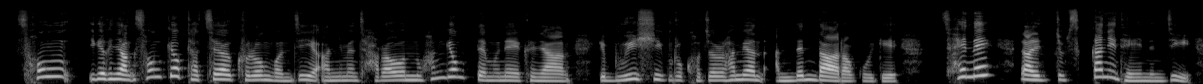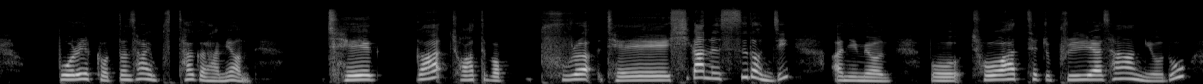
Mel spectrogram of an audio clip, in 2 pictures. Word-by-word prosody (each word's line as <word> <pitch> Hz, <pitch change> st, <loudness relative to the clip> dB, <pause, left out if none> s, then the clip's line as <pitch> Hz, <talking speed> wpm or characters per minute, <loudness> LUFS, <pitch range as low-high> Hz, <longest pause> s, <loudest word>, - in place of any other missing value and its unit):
성 365 Hz, +2 st, -1 dB, 0.2 s
이게 255 Hz, +2 st, +4 dB
그냥 235 Hz, -4 st, +5 dB
성격 350 Hz, -, -1 dB
자체가 225 Hz, +1 st, +2 dB
그런 205 Hz, -1 st, -1 dB
건지 180 Hz, +4 st, -2 dB
아니면 180 Hz, 0 st, -4 dB
자라 185 Hz, +2 st, -2 dB
온 200 Hz, +1 st, +1 dB
환경 315 Hz, -, -3 dB
때문에 180 Hz, -2 st, -2 dB
그냥 165 Hz, -3 st, -1 dB, 0.3 s
이렇게 175 Hz, -1 st, -3 dB
무의식으로 210 Hz, -1 st, -2 dB
'거절을 185 Hz, +2 st, -4 dB
하면 210 Hz, -1 st, +2 dB
안 165 Hz, +1 st, -3 dB
된다.'라고 170 Hz, -7 st, +3 dB
이게 150 Hz, 0 st, -4 dB, 0.4 s
세뇌가 360 Hz, -, +2 dB
좀 215 Hz, -2 st, -6 dB
습관이 340 Hz, +9 st, 0 dB
돼 175 Hz, -9 st, -2 dB
있는지 160 Hz, +1 st, -4 dB, 0.7 s
뭐 220 Hz, 0 st, +6 dB
이렇게 245 Hz, -3 st, +2 dB
어떤 210 Hz, +4 st, -2 dB
사람이 235 Hz, -2 st, -1 dB
부탁을 215 Hz, -4 st, -3 dB
하면 170 Hz, +5 st, -2 dB, 0.8 s
제가 215 Hz, +6 st, +2 dB
저한테 210 Hz, +1 st, -3 dB
막 175 Hz, -2 st, -3 dB, 0.3 s
불안 230 Hz, +2 st, +2 dB, 0.2 s
제 190 Hz, +2 st, +2 dB
시간을 290 Hz, +3 st, +3 dB
쓰든지 310 Hz, -, -2 dB, 0.4 s
아니면 175 Hz, -4 st, -1 dB, 0.4 s
뭐 170 Hz, -1 st, 0 dB
저한테 230 Hz, +3 st, +3 dB
좀 205 Hz, -2 st, -10 dB
불리한 215 Hz, +1 st, +2 dB
상황이어도 245 Hz, -, -2 dB
210 Hz, 255 characters per minute, -24 LUFS, 180-240 Hz, 0.8 s, 뭐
